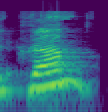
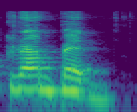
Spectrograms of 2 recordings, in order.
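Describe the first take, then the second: First: "cramped" as one chunk, rhyming like "cramt"; one syllable. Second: "cramped" with a sounded "ped" at the end; two syllables, wrong. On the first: Teacher sums up the right way, "cramped" in one syllable. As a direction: keep "cramped" to a single syllable. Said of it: "just one syllable". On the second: Teacher shows what to avoid, "cramped" as two syllables. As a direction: split "cramped" into "cram-ped". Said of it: "not cramped". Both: Shown as a demonstration.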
